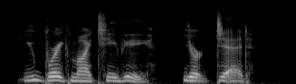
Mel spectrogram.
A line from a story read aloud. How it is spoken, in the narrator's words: Graham snarled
